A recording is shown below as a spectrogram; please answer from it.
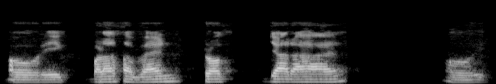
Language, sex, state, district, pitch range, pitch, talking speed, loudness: Hindi, male, Uttar Pradesh, Ghazipur, 115-125 Hz, 120 Hz, 135 wpm, -18 LUFS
